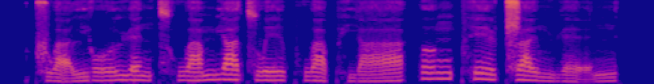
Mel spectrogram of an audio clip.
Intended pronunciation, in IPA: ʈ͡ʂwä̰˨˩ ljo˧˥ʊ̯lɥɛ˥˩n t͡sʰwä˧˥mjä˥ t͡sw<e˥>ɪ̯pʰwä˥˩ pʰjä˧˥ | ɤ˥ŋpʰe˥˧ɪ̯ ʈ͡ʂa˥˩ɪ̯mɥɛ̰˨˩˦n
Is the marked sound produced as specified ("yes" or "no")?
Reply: yes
